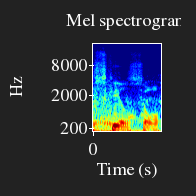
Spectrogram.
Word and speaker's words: Skilsø: at their 39 fly or skilla as I think it's actually pronounced we will have a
